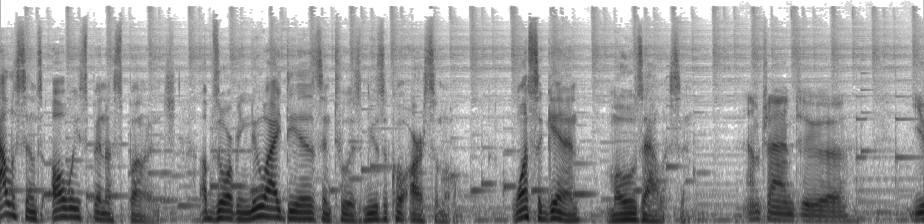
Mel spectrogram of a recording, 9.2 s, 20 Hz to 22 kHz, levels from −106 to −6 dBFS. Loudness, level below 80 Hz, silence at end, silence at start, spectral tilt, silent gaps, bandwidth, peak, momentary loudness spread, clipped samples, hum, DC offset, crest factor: -22 LUFS; -44 dBFS; 0 s; 0 s; -6 dB/octave; none; over 20 kHz; -6 dBFS; 19 LU; under 0.1%; none; under 0.1%; 18 dB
